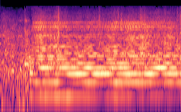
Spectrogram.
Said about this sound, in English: Yeah, honk honk. Honk honk goes the truck. Honk honk goes the truck honk, honk goes the truck.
